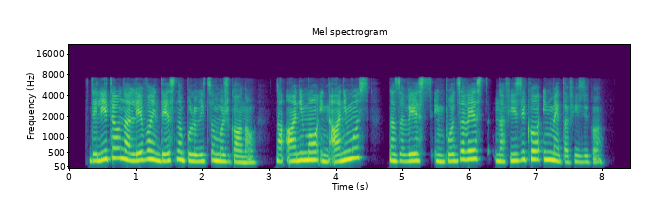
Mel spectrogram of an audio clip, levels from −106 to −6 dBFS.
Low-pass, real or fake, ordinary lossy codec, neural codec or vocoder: 7.2 kHz; real; none; none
